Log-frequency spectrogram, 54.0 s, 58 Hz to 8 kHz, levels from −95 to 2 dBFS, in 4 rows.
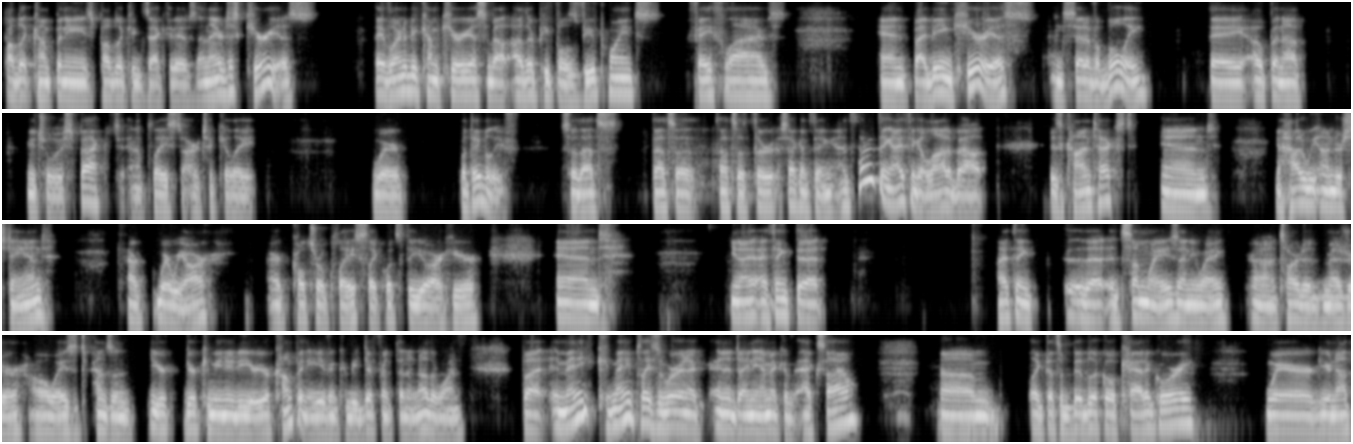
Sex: male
